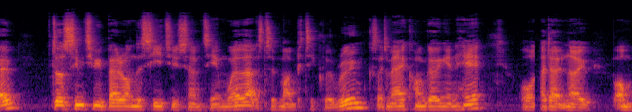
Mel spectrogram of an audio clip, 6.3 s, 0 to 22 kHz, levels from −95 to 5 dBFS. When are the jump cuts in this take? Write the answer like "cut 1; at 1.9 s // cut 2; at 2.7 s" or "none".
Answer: cut 1; at 2.6 s // cut 2; at 3.8 s // cut 3; at 5.3 s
